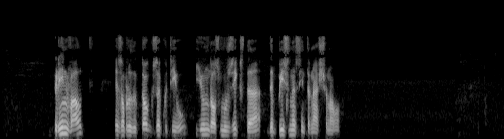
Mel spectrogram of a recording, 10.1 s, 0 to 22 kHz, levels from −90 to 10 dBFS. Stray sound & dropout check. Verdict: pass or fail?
pass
